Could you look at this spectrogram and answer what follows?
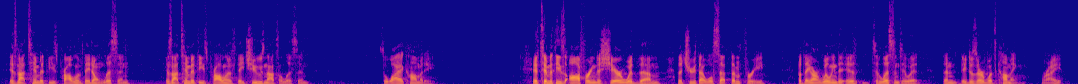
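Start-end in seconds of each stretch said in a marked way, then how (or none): none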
